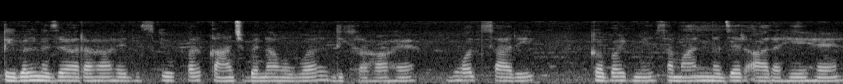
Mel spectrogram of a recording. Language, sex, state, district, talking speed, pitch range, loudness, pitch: Hindi, female, Chhattisgarh, Raipur, 155 wpm, 165-180 Hz, -19 LUFS, 170 Hz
